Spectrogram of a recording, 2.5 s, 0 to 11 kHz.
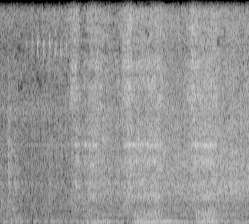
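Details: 2005 Mitsubishi T120SS that suddenly stalled and would not start, after ignition coil replacement: two clean throttle blips, revs climbing and dropping crisply without misses or stumbles; ignition now firing evenly.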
